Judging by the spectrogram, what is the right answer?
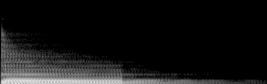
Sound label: notes, guitar; Hideout Furniture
